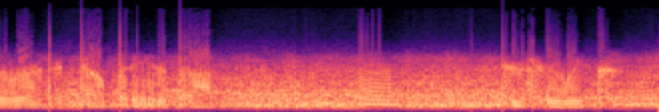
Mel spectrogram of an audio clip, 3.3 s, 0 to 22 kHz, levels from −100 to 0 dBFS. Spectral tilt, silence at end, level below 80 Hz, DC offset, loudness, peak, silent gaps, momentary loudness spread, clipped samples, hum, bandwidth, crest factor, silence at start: -7.5 dB/octave; 0 s; -58 dBFS; under 0.1%; -14 LUFS; -2 dBFS; none; 2 LU; under 0.1%; none; 8.4 kHz; 12 dB; 0 s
